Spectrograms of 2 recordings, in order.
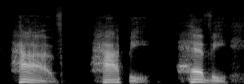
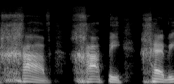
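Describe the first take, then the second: First: The H sounds are soft and light. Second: The H sounds are strong and harsh. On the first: The speaker calls it right. "just practice that H ... y que suavicemos" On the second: The speaker calls it wrong. "que no sea"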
